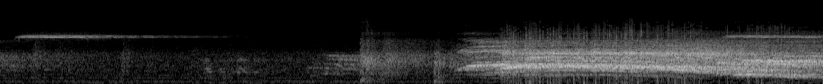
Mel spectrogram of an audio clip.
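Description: A volleyball struck hard about three and a half seconds in, with a second smack shortly after, then loud shouting and cheering from several voices, echoing in the big hall, that ends the rally and slowly dies down.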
